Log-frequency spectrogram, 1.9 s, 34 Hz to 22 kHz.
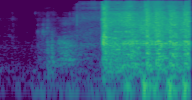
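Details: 1984 Mercedes-Benz 380SL with swapped OM603 turbo diesel, after glow plugs: brief crank, catches instantly and settles into steady diesel clatter without stumbling; clean first start.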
